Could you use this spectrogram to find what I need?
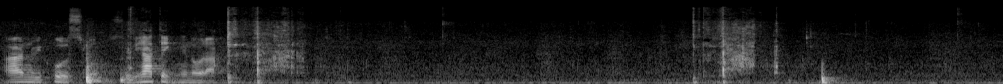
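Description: Shredded cabbage rustles as it is tossed.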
